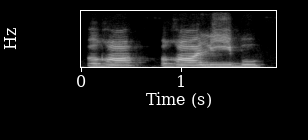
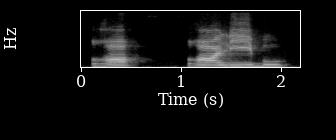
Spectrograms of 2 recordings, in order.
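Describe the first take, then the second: Both takes have the same delivery.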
